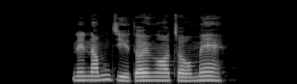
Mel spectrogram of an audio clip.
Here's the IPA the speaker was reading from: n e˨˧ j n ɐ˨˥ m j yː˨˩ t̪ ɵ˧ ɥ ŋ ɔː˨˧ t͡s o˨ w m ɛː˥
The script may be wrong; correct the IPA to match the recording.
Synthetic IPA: n e˨˧ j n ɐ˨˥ m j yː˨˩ t̪ ɵ˧ ɥ ŋ ɔː˨˧ t͡s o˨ w m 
